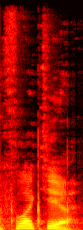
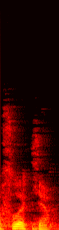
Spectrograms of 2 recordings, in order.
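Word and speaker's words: Флоке: Итак, утверждение номер два, оно уже известно под названием «Теорема Флаке». Это я ударение просто, чтобы правильное было. Теорема Флаке.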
